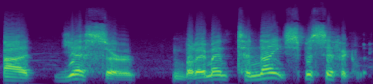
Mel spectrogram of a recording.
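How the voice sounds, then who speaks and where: A man's voice: medium pitch, very animated, a little fast, bright, forceful tone. A man playing an eager, pushy TV news field reporter, delivering a live report in an audio drama. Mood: polite, puzzled. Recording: dull sound with clear noise.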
